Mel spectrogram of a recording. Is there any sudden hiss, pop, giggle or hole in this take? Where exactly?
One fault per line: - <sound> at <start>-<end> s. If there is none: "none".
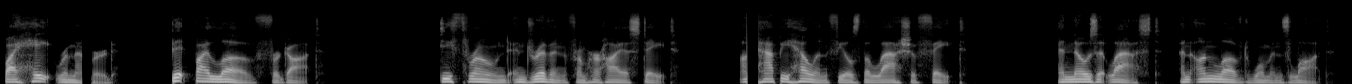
- dropout at 0.8-0.9 s
- dropout at 7.5-7.6 s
